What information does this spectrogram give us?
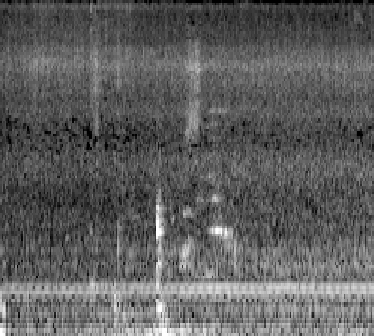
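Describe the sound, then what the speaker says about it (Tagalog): Garlic fries quietly in a pan for butter garlic crab and shrimp, a soft steady sizzle with a few brief stirring scrapes and a short cat meow partway through. "luluto-lutuin lang natin yung ating garlic para mabango."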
